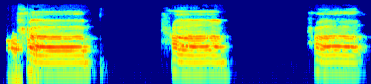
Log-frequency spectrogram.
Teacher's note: গলা চেপে ভিতরে নিয়ে হা, হা, হা।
